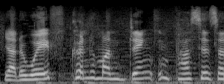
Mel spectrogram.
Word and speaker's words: Wayf: Die werden nämlich W-A-Y-F geschrieben, aber trotzdem Wave ausgesprochen.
